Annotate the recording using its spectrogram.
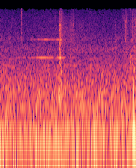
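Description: Faint, steady outdoor background noise, with a thin high whistle lasting under a second and a light click about a second in.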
